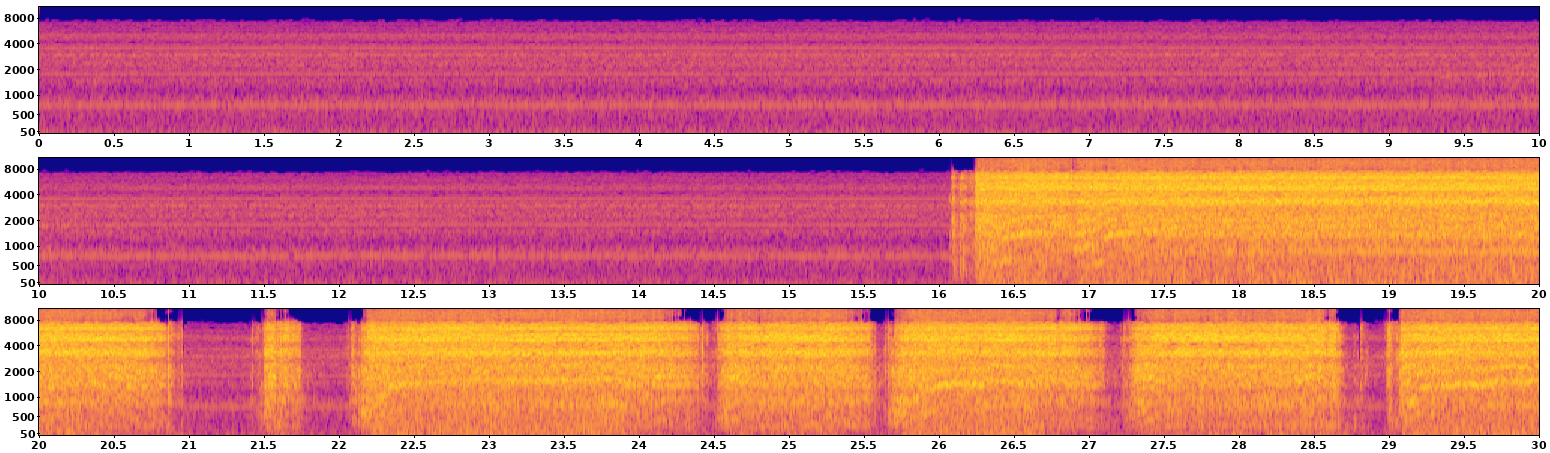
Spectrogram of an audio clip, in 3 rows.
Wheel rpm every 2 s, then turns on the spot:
0, 0, 0, 0, 0, 0, 0, 0, 130, 230, 60, 150, 90, 100, 120.
none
